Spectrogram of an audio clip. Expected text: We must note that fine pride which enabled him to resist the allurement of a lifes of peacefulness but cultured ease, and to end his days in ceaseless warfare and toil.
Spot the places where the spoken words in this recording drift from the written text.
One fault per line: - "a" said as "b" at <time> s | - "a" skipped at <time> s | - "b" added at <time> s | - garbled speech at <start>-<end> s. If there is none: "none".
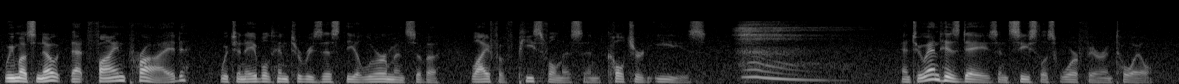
- "allurement" said as "allurements" at 3.5 s
- "lifes" said as "life" at 4.7 s
- "but" said as "and" at 5.8 s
